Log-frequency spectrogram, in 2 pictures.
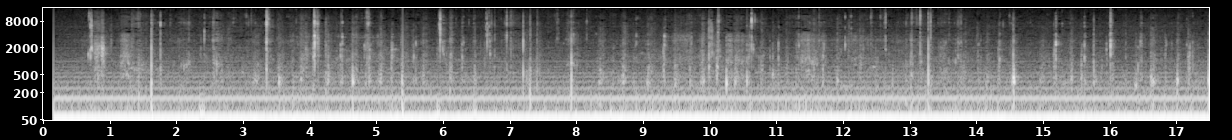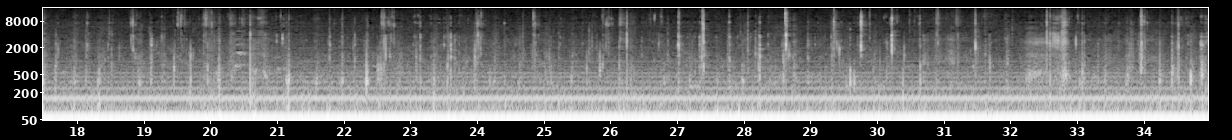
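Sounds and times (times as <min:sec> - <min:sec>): crunchy chewing of ice cream bar: 0:00.2 - 0:34.9
steady low hum: 0:00.2 - 0:34.9.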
